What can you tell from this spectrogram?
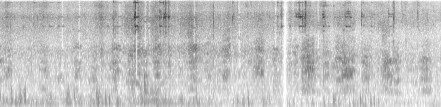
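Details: Rescue dogs Grizzly and Bear romping at a dog park with a pitbull named Boss: low, rough growl-like bursts tumble out in quick succession over about four seconds, with scuffling and open-air background noise.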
